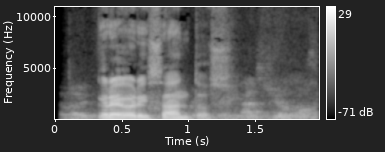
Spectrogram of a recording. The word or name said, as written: Gregory Santos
